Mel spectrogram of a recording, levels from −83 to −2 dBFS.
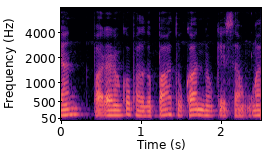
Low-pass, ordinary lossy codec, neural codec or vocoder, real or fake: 7.2 kHz; none; none; real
